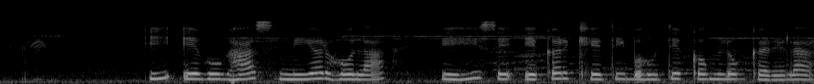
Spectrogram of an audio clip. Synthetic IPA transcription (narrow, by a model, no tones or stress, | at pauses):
ieɡoɡʱaːsnijəɾɦola | eɦiseeːkəɾkʰeːt̪ibəɦʊt̪ekəmloːɡ̚kəɾelaː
